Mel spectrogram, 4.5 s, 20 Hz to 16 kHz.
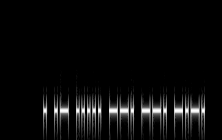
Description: Morse code, heard as a keyed tone, about 22 wpm, 700 Hz. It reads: EA5GGC
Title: DXCC-100 Call Signs - 6 Characters - Repeated 2x - 22wpm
